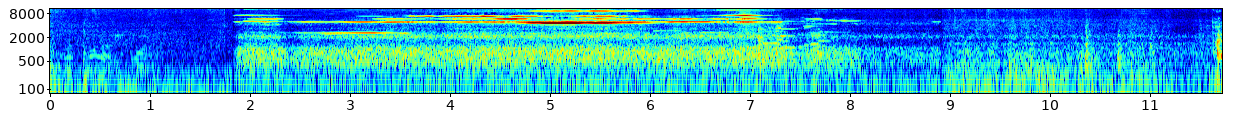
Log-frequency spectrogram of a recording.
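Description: A CC 72000 diesel locomotive pushing at the rear of a heavy freight train of steel coils, heard as a sustained engine roar with high wheel squeal and rolling rail noise that swells and then eases.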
